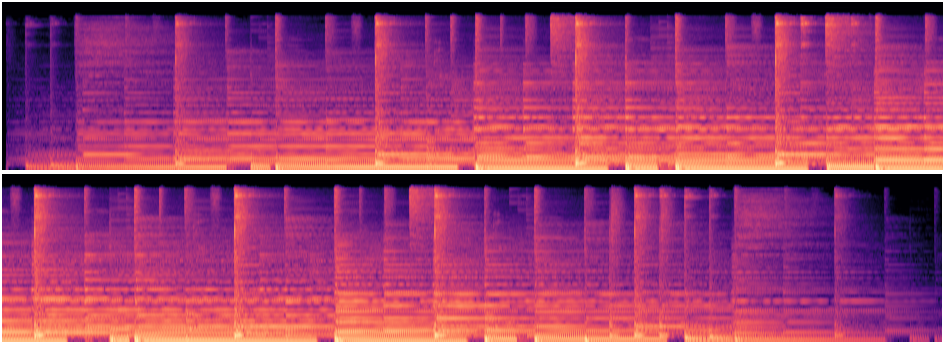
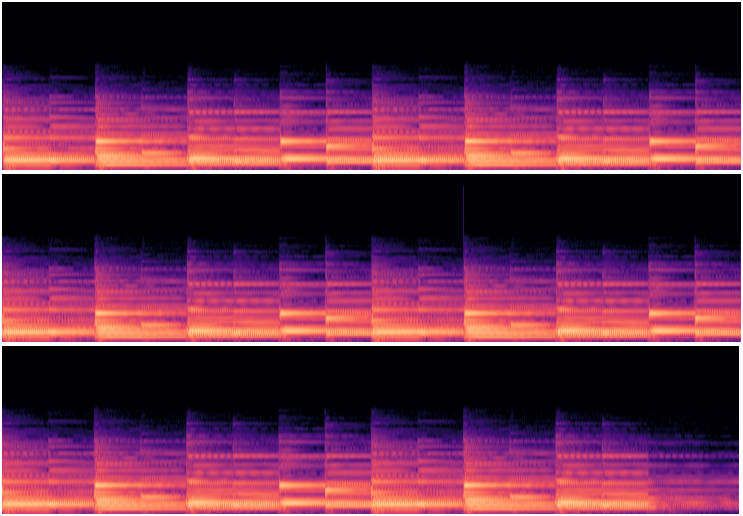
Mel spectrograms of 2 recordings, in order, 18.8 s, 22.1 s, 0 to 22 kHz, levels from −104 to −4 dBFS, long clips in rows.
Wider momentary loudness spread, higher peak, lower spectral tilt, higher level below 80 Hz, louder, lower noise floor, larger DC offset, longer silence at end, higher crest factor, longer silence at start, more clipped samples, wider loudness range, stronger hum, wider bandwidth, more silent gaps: first, 14 LU vs 5 LU; first, 0 dBFS vs -8 dBFS; second, -6 dB/octave vs -11 dB/octave; first, -24 dBFS vs -68 dBFS; about the same, -21 LUFS vs -23 LUFS; first, -52 dBFS vs -45 dBFS; neither; first, 0.8 s vs 0.1 s; first, 20 dB vs 14 dB; first, 0.25 s vs 0 s; neither; first, 7 LU vs 1 LU; neither; first, 16 kHz vs 2.6 kHz; neither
